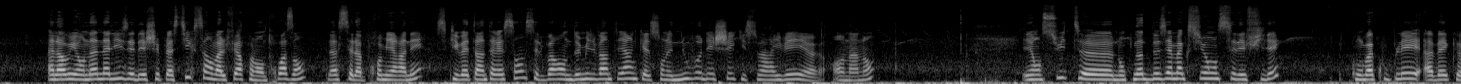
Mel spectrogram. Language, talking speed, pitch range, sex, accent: French, 220 wpm, 215-255 Hz, female, French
